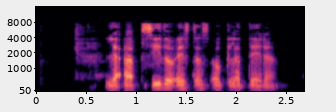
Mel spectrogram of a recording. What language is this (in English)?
Esperanto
